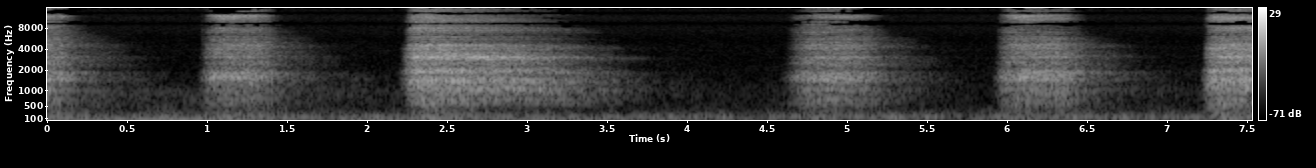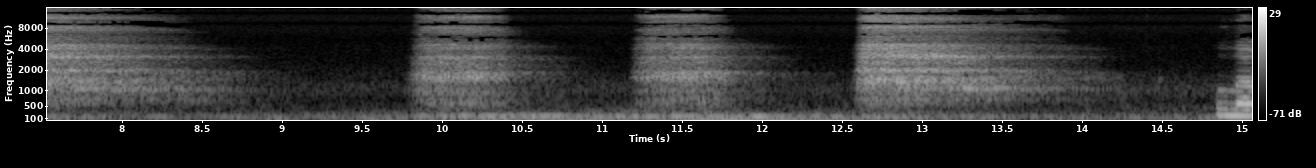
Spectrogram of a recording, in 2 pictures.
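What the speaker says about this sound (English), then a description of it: "breathing all through the mouth, low belly, high chest" Deep breathing through the mouth during a guided breathwork exercise, filling low belly then high chest: about ten slow, breathy cycles, each a long airy inhale or sighing exhale, close and clear with quiet gaps between.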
